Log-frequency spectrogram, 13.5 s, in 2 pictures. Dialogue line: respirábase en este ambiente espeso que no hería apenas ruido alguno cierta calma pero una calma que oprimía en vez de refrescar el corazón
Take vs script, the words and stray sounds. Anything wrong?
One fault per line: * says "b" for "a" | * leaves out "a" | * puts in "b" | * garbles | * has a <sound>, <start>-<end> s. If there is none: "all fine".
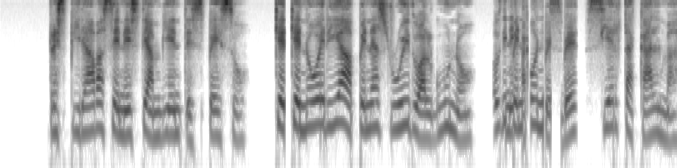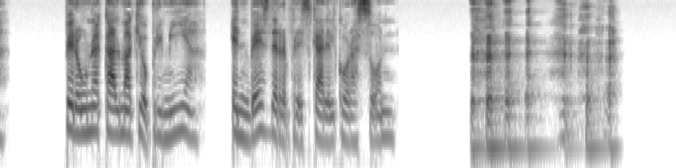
* puts in "que"
* garbles
* has a laugh, 11.5-13.0 s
